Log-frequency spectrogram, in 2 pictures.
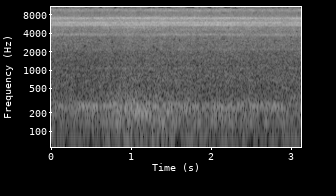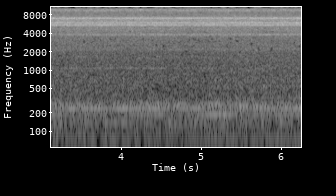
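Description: Wagner PC 830 plaster spraying machine running, with compressed air hissing from its spray gun held in a bucket of water. It makes a steady, loud hiss with a low hum underneath, unchanging throughout.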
